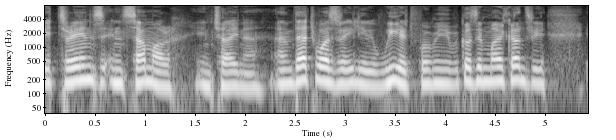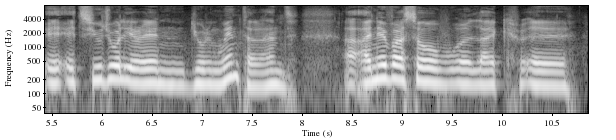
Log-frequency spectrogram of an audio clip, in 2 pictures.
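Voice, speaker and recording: A man with an Arabic accent has a high-pitched voice. He keeps a moderate pace and fairly even intonation. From Palestine, West Bank. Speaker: doctor and medical graduate student. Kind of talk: interview conversation. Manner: halting, many repeated words.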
